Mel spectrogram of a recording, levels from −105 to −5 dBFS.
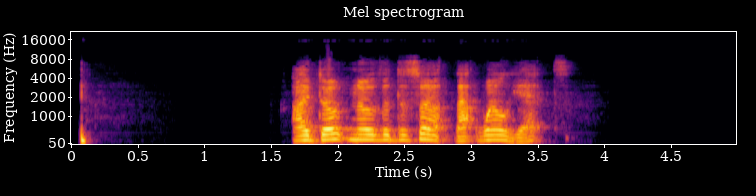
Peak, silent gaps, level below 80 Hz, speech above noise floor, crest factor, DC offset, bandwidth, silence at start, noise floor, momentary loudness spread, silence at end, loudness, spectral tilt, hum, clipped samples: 0 dBFS; 0.87-1.49 s; -58 dBFS; 65 dB; 20 dB; under 0.1%; 8 kHz; 0.1 s; -82 dBFS; 16 LU; 1.45 s; -18 LUFS; -7 dB/octave; none; under 0.1%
